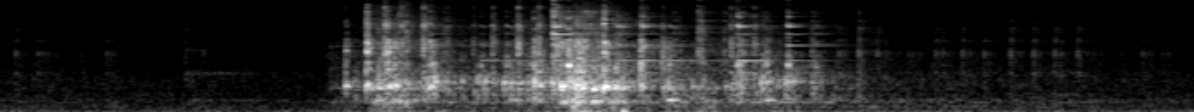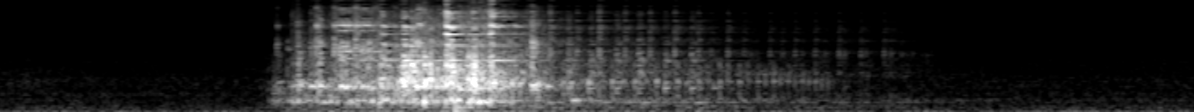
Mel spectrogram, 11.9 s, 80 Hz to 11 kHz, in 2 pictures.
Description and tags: FXLM cups dishes kitchen far shaking rattling tinkling earthquake vari XY
Cups and dishes in the kitchen rattling and shaking like during an earthquake. Recorded from far away with Zoom H6 XY stereo mics.
Variation from further away also available.
collapsing, cups, dishes, earthquake, far, foley, kitchen, rattle, shaking, tinkling, vari, XY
